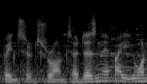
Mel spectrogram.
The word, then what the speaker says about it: Toronto: say Toronto we say Toronto Toronto Allan says Toronto he does he's British originally mhm actually in Toronto we don't pronounce the 2ts it's happening in the men's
